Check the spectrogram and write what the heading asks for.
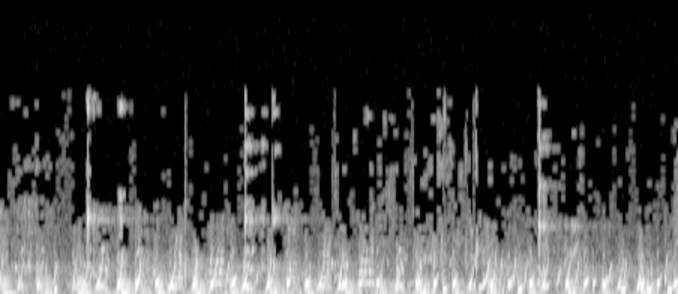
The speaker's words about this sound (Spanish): Necesitamos un poco de sangre fresca. ¿Alguno de ustedes me presta su dedo? ¿No? Bien, entonces usaré el mío. Y ahora mezclamos esta pequeña cantidad de sangre en un litro de agua.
